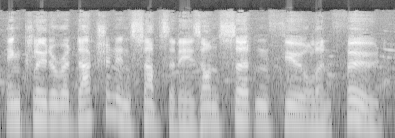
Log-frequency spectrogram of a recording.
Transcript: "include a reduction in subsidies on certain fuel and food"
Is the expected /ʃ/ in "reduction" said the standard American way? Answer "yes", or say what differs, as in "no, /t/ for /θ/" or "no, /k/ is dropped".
yes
